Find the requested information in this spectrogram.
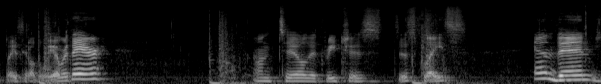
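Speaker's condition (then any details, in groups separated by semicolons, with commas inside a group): No condition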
